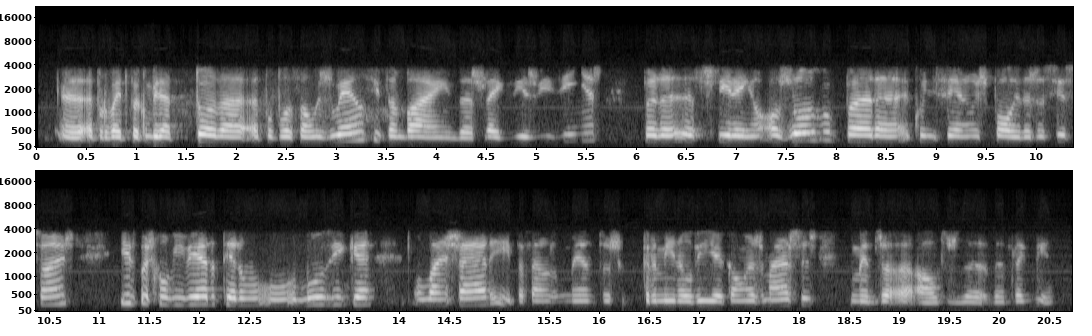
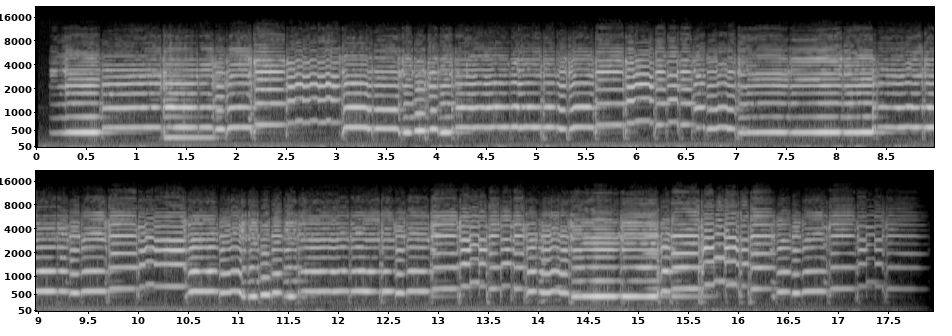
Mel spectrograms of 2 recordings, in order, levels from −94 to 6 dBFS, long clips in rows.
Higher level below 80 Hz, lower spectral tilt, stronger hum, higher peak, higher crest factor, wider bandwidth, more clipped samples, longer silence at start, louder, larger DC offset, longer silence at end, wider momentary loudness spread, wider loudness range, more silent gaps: second, -82 dBFS vs -50 dBFS; first, -5 dB/octave vs -0.5 dB/octave; neither; about the same, -2 dBFS vs -4 dBFS; about the same, 16 dB vs 14 dB; second, 4 kHz vs 12.5 kHz; neither; about the same, 0.2 s vs 0.15 s; about the same, -17 LUFS vs -17 LUFS; neither; about the same, 0.2 s vs 0.15 s; first, 13 LU vs 5 LU; first, 6 LU vs 2 LU; neither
